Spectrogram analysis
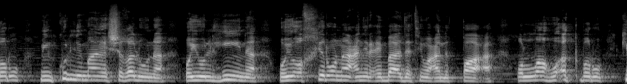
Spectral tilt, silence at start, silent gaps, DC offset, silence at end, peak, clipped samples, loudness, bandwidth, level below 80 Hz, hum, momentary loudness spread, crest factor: -6 dB/octave; 0 s; none; under 0.1%; 0 s; -2 dBFS; under 0.1%; -18 LUFS; 15.5 kHz; -72 dBFS; none; 5 LU; 16 dB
